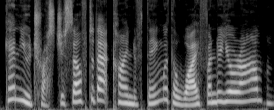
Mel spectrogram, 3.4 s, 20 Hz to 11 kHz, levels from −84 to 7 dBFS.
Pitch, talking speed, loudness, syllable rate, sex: 255 Hz, 260 wpm, -17 LUFS, 5.2 syllables/s, female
